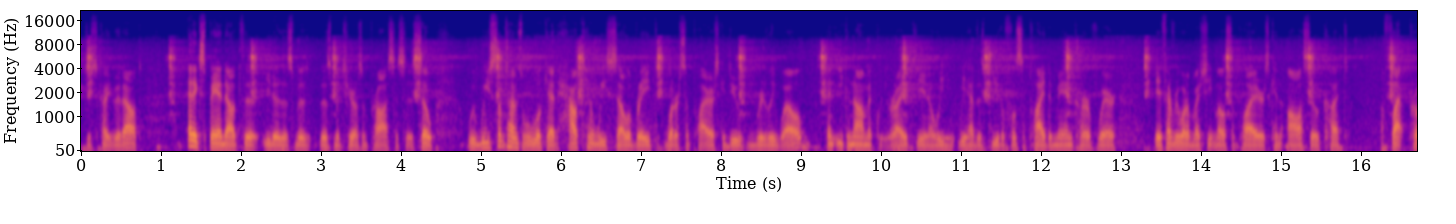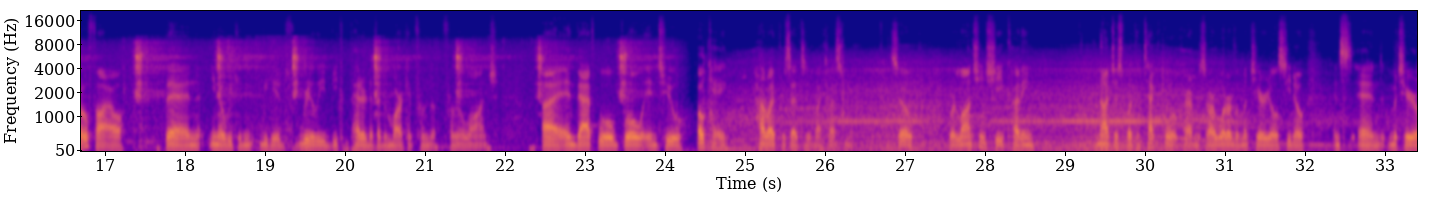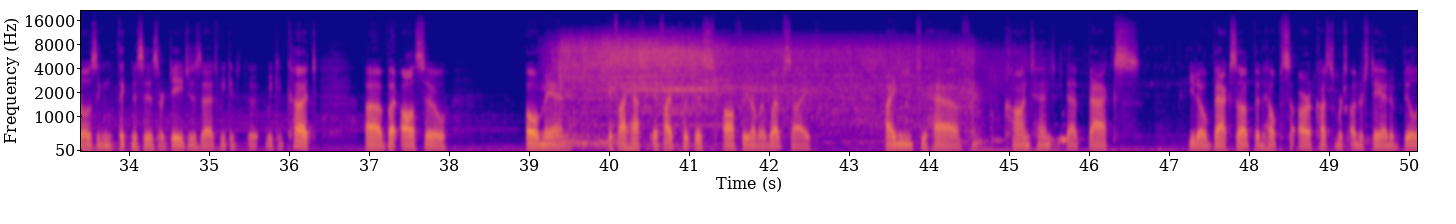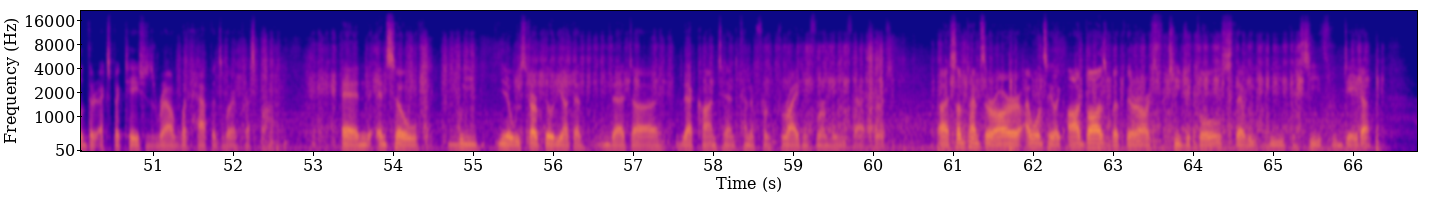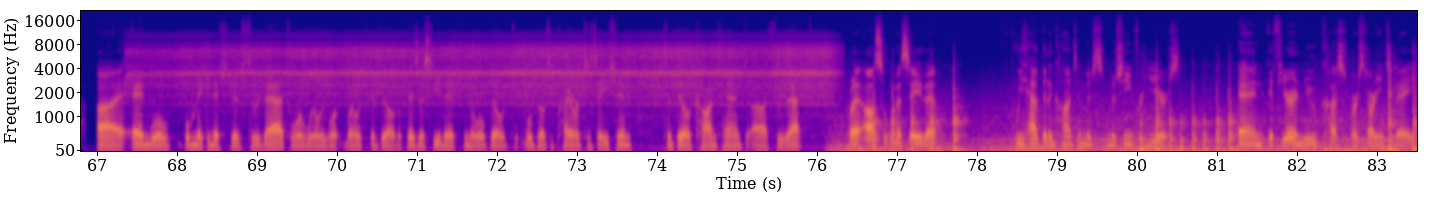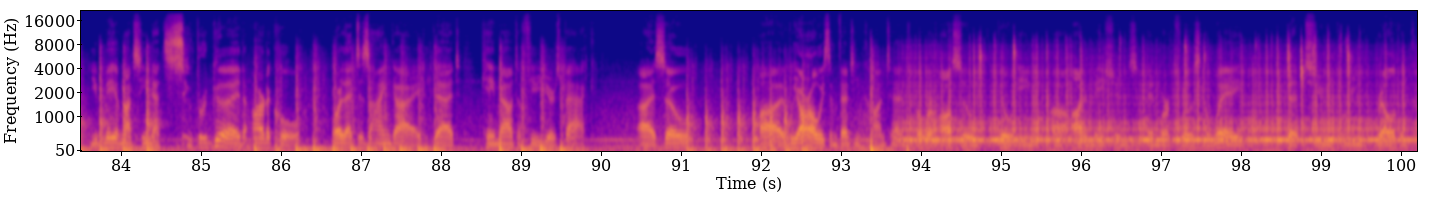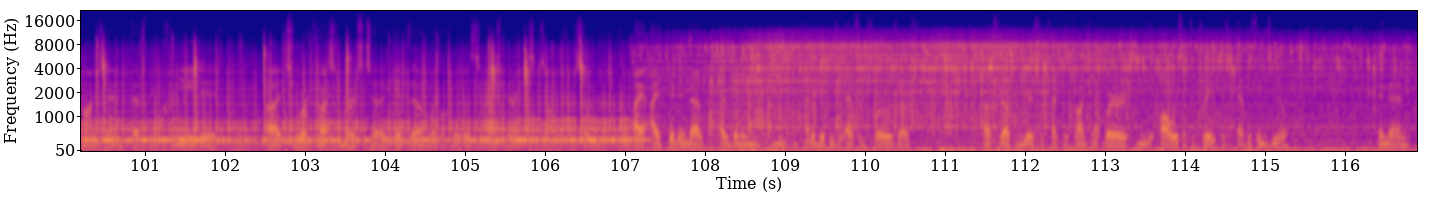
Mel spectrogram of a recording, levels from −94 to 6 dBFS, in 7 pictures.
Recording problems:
household noises; very loud; throughout; 1 dB above the speech

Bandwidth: 19 kHz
